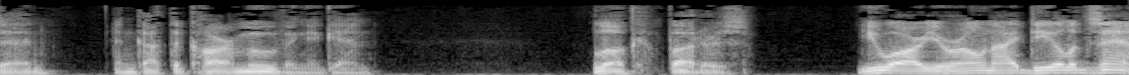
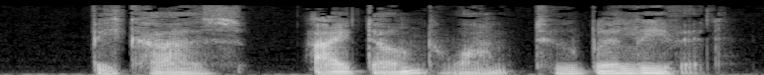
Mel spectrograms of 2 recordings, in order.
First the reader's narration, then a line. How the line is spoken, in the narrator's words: he said in a quiet, numb voice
